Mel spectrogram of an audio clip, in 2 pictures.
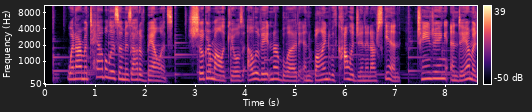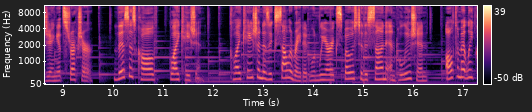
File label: narration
